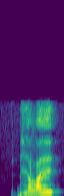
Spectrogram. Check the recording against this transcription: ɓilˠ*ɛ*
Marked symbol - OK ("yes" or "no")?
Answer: no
